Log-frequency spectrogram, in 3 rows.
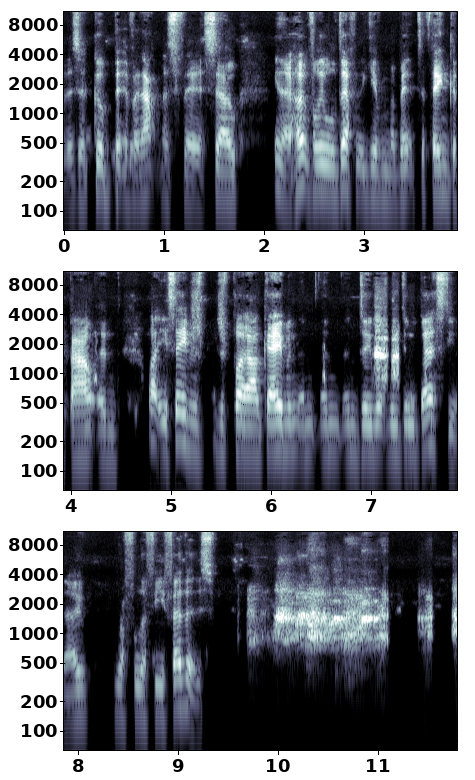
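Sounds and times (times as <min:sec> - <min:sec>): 
speech: 0:00.0 - 0:10.0
dog barking: 0:09.7 - 0:11.1
dog yelping: 0:09.7 - 0:11.7.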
